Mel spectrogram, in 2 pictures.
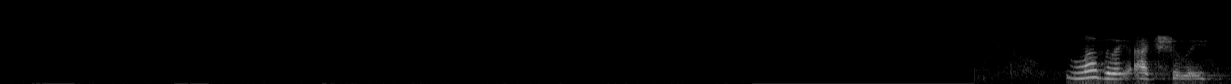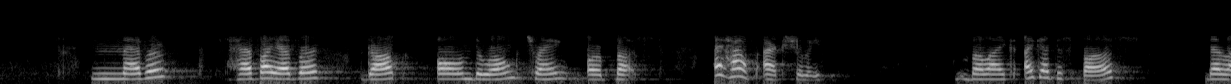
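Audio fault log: throughout, GSM full-rate codec: buzzy, gravelly roughness on the speech with nothing above 3.8 kHz, from a 13 kbps vocal-tract model driven by sparse pulse excitation.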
